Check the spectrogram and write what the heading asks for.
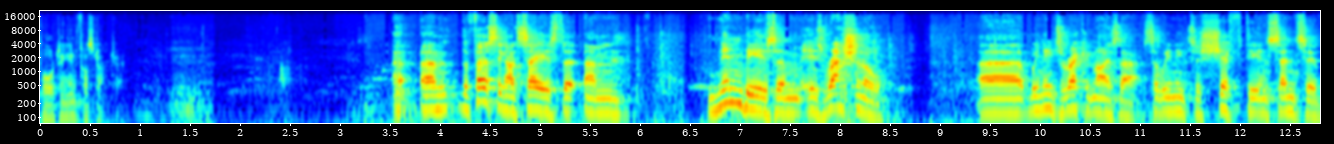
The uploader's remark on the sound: In a debate organised by the SDP and held in London on 19th September.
